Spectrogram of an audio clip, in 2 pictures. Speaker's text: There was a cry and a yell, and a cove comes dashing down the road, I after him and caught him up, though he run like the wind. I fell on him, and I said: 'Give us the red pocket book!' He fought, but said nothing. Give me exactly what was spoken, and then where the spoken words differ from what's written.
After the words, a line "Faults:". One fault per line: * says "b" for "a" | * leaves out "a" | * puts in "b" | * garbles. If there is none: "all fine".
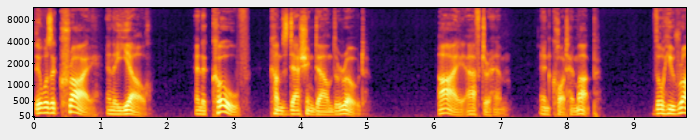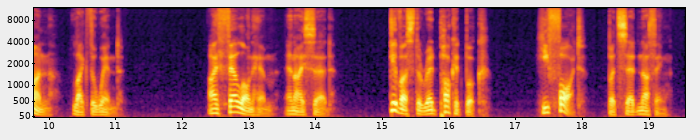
There was a cry and a yell, and a cove comes dashing down the road, I after him and caught him up, though he run like the wind. I fell on him, and I said: 'Give us the red pocket book!' He fought, but said nothing.
Faults:
all fine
